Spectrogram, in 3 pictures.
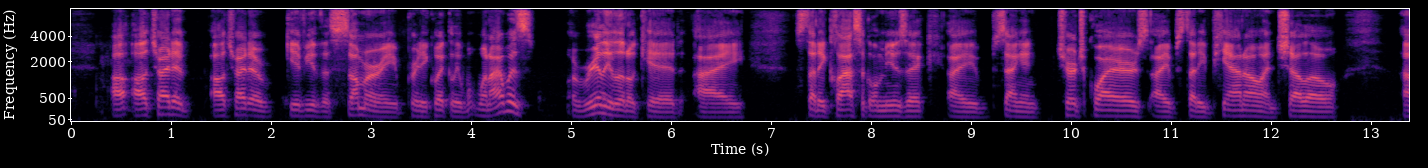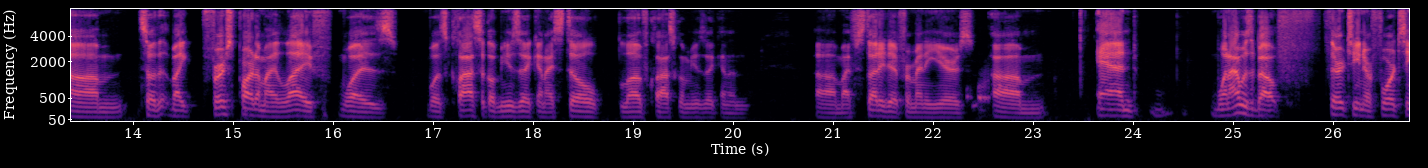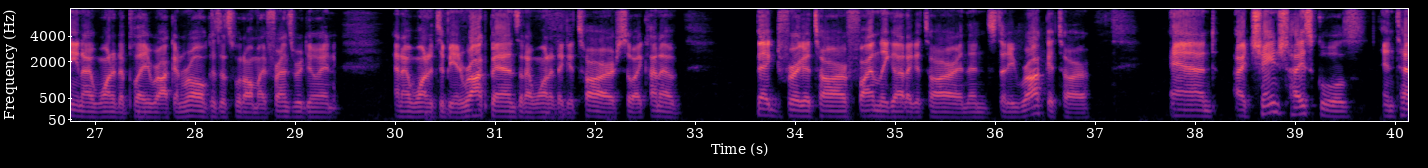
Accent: Washington, District of Columbia, United States; moved away as an adult; also born or lived in New York; now in Buenos Aires, Argentina; I was born in New York, but grew up in Washington D.C.

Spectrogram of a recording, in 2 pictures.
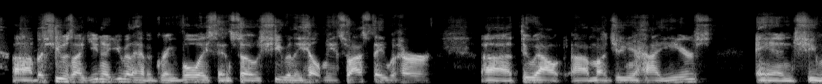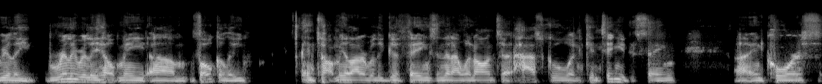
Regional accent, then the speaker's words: Spring Lake, North Carolina, United States; also born or lived in Lumberton, North Carolina; I was raised in a little small town called Spring Lake, and it's right outside of Fort Bragg area

